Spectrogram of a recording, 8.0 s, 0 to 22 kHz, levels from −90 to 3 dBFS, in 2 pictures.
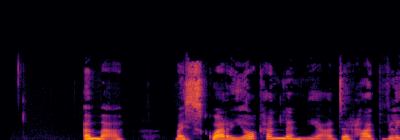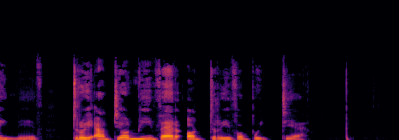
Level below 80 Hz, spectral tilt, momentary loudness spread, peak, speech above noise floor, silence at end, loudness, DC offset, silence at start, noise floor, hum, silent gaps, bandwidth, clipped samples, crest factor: -86 dBFS; -4 dB/octave; 17 LU; -6 dBFS; 53 dB; 0.5 s; -27 LUFS; under 0.1%; 0.85 s; -80 dBFS; none; none; 13 kHz; under 0.1%; 22 dB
